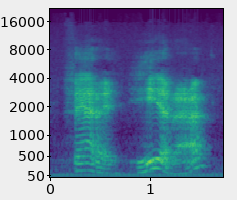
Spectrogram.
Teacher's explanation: wo Niederländisch und Hochdeutsch und Plattdeutsch runde Vokale haben, hat Friesisch hier auch wieder einen entrundeten Vokal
